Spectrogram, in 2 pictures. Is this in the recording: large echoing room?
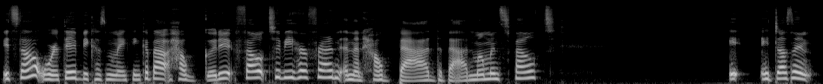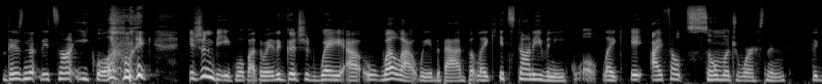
no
